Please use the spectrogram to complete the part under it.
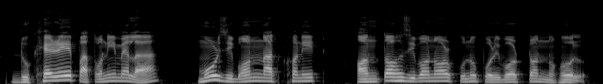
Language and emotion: Assamese, neutral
